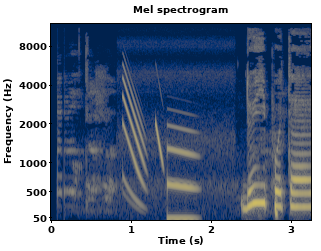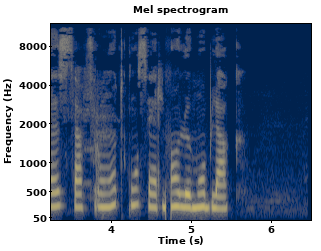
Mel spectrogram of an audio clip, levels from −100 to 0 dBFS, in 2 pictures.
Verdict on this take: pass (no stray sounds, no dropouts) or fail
fail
